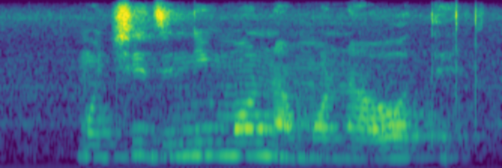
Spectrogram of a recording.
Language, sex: Venda, female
